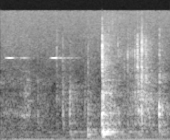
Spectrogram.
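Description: A few short clicks and knocks of a laptop and its charger plug being handled, the loudest about a second in.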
